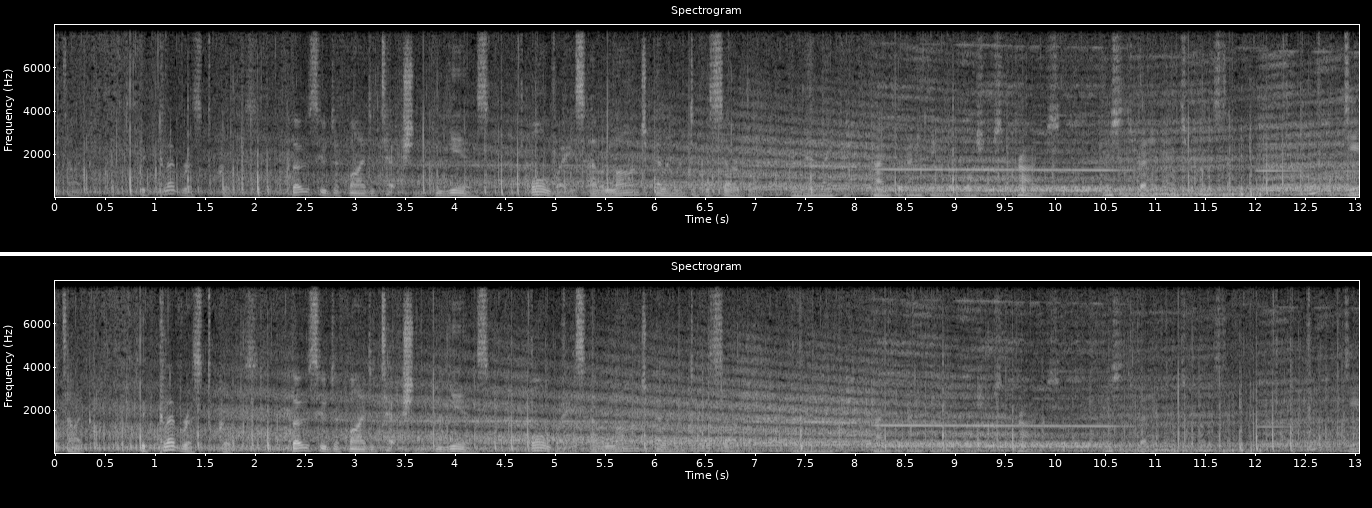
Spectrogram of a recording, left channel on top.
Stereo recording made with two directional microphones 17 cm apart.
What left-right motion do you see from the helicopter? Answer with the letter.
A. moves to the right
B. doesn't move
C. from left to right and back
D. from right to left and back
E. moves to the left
E.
